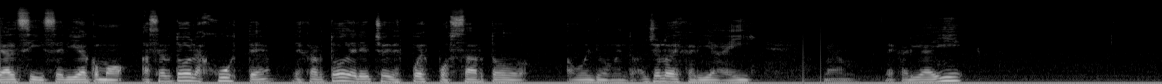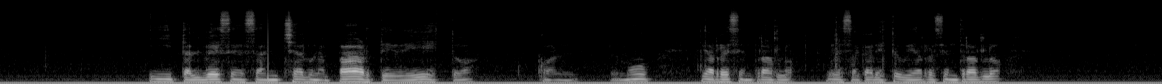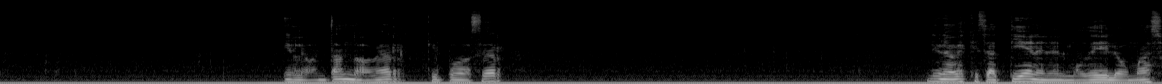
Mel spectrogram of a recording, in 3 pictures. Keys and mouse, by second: 18.7 alt+click, 20.1 alt+click.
